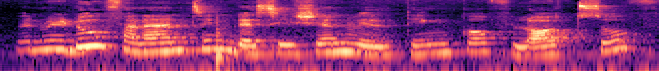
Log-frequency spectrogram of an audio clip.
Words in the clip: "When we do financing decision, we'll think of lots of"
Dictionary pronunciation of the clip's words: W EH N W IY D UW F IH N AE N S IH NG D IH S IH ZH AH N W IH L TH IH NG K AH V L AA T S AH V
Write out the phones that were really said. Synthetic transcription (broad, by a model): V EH N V IY D UW F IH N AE N S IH NG D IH S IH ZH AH N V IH L T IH NG K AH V L AA T S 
